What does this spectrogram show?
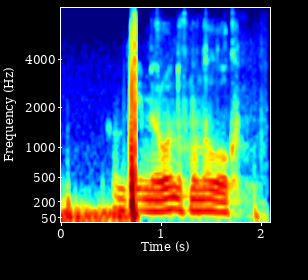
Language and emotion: Russian, neutral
